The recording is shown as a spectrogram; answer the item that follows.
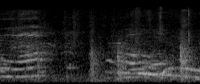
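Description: Young children talking at a table, voices chattering with a short lull about half a second in, and a couple of light knocks.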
